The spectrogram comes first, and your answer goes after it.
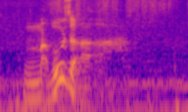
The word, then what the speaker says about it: Mabuza: In case you didn't know, that is actually how you have to pronounce his name. Mabuza!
